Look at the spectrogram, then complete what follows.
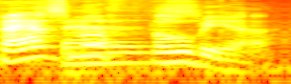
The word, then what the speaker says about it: Phasmophobia: We're going to be joining in on the ghost hunting craze, and we're going to be playing, how's the pronunciation of the game? Phasmophobia.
